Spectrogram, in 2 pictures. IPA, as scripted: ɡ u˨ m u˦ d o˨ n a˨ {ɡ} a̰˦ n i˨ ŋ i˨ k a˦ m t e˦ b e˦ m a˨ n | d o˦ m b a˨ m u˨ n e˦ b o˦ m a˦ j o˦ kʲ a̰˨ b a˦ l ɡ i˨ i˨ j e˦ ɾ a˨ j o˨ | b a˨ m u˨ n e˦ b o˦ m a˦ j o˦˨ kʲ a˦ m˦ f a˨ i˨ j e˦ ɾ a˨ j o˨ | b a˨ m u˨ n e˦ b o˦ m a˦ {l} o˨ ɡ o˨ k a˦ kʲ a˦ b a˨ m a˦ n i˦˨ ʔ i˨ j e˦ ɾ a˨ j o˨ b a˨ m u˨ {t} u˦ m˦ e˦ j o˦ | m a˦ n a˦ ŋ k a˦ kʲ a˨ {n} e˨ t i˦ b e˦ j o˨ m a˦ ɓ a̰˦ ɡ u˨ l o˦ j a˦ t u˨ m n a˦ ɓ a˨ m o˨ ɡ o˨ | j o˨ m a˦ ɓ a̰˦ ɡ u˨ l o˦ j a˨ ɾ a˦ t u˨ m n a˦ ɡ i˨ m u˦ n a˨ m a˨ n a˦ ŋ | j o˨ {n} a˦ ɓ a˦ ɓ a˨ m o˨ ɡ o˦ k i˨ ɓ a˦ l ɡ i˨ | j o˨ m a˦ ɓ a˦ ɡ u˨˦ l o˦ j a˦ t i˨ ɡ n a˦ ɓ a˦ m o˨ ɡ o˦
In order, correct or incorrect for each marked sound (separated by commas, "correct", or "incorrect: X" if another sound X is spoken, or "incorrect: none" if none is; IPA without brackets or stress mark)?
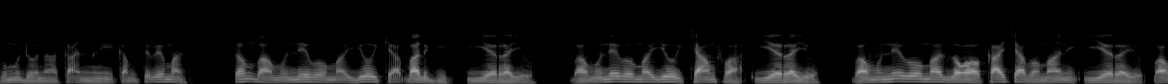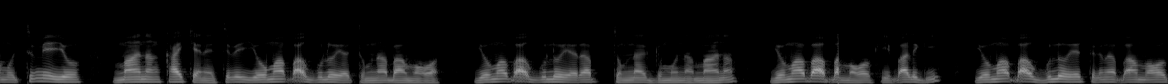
incorrect: k, correct, correct, correct, incorrect: m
